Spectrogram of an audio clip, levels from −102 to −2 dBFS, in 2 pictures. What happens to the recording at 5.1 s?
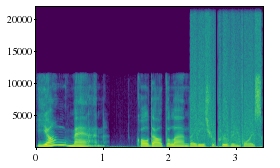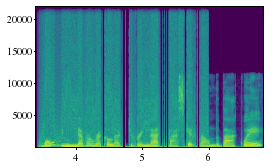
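At 5.1 s you're in the middle of a stretch of low bit depth without dither running from about 2.31 to 5.98 s. The speech sounds gritty and grainy, with the quietest bits sputtering or dropping out. The error sits only around 15 dB under the signal, likely from truncating to 5 bits with no dither.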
